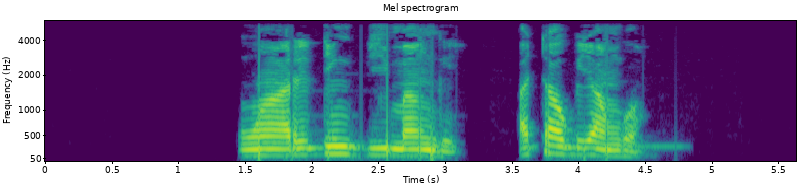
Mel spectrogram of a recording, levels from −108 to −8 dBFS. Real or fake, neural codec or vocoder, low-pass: real; none; 5.4 kHz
